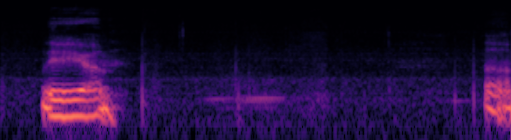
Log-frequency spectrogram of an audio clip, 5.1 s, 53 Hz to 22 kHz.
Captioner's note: pauses 6 seconds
